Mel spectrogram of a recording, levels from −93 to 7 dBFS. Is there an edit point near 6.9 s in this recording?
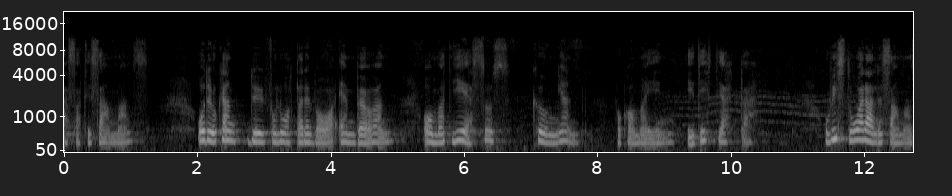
no; 0 cuts

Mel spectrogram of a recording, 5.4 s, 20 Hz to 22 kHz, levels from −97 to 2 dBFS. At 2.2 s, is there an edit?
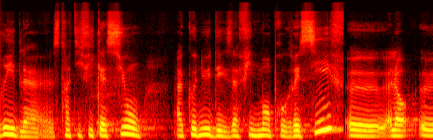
no; 1 cut; at 4.3 s

